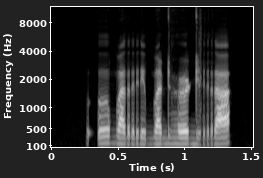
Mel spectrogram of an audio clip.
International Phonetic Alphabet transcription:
ʔɤba rɪbaɖ ɦə˞ɖɪra

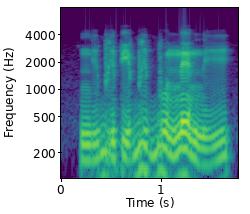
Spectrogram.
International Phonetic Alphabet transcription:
ŋi˩˧bi˩˧pʲe˩˧bi˦˨ bu˦˨ne˦˨ ni˩˧

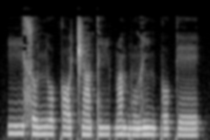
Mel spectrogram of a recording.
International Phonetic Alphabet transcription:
iː˨ so˨ɲoː˨kɔ˨ t͡ʃã˨tiː˨bã˦ bũ˨ɣĩ˦ ɡ͡bo˦keː˦

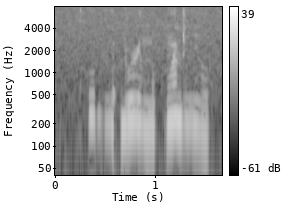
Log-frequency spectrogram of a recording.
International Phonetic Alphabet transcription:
kʷʰɘbʱɘʔ ɖuɭiŋʷi kʷã ɖʱiʊ̯

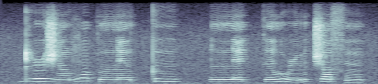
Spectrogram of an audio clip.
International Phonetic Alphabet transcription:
ɖʱə˞˦ ʒɐ̃˨ʊ̯ vɔ˦klːɛ˨ʊ̯tːɯ˦ | lːɛ˨kːə˨˦lwə˞˨rt͡ʃɒ˦ sə̃˨

